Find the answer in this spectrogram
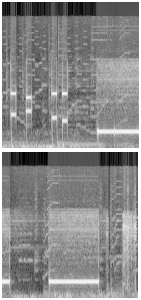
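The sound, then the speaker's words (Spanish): Telephone keypad tones sound as a number is dialed for a prank call. A few short dual-tone key beeps come first, then two long steady tones, each lasting about a second, all loud and without talking. “Deja de alegar y ponte a marcar. Vamos a marcarle, patrón.”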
